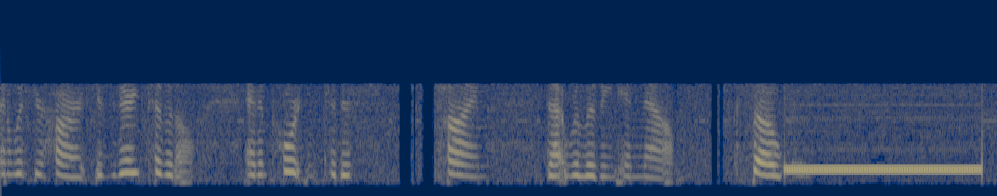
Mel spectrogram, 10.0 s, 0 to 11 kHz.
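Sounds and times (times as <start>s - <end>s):
speech: 0.2s - 6.9s, 7.5s - 8.2s
steady telephone tone on a conference call line: 7.8s - 9.9s.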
